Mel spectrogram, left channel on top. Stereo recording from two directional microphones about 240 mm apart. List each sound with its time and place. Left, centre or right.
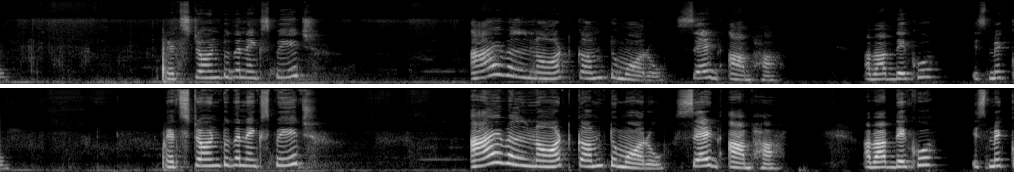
1.7 s a woman's voice: right
4.7 s speech: right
